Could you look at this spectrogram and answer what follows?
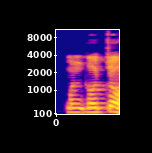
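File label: "menggocoh", Malay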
